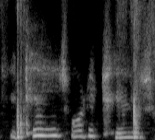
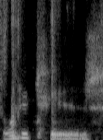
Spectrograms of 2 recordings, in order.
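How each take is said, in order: First: Sing-song resignation. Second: Said in the usual way. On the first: Real, not acted. To herself over lost pennies, sing-song resigned. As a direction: let it float up and linger, shrugging it off.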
